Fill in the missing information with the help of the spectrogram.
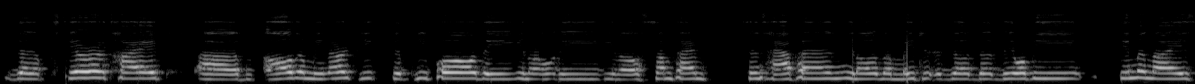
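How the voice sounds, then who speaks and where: High-pitched woman panelist, halting, repeats words, on a video call. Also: a little mellow, rough recording. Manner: halting, repeating words while searching for them. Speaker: podcast panelist.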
